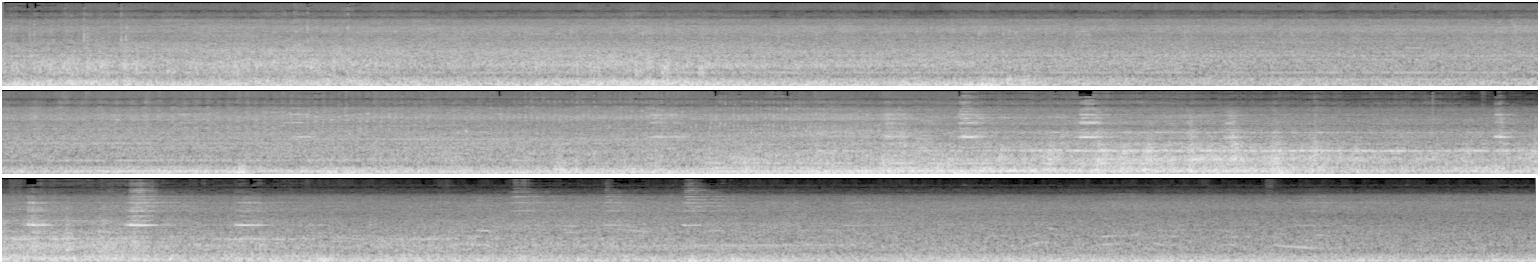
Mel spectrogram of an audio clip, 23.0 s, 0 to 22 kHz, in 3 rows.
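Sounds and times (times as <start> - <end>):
truck driving past on rails: 0.5 - 17.2.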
